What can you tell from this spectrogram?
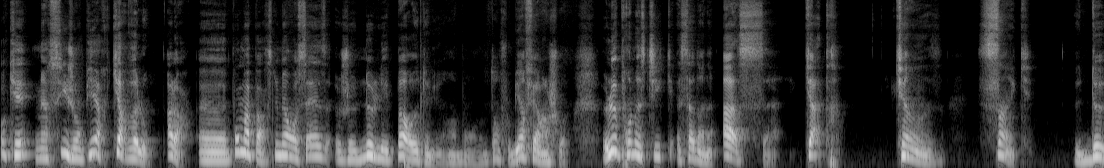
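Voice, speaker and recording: Speaking at a very slow pace with long, frequent pauses, this man has a dark, mellow tone, very wide pitch swings and big swings in loudness. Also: fairly high pitch for a man. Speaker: horse racing tipster. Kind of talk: betting tips presentation. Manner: casual, hesitant with fillers.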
